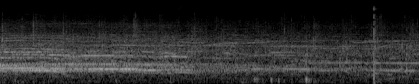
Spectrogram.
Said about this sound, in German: Nochmal einen riesigen Applaus für Claudia Roth.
